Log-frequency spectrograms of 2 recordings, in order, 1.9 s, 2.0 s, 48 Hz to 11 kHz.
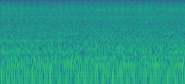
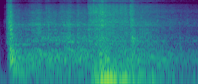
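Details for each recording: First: Over-40-year-old Volkswagen T2 Bay Window camper's air-cooled flat-four started after 18 months parked, steady even hiss and rumble with no knocks or misses; normal idle. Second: Over-40-year-old VW T2 Bay Window camper, cold, started after 18 months parked: the starter cranks with a brief rough catch that fades out without running, a crank no start, and the battery may be dying.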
